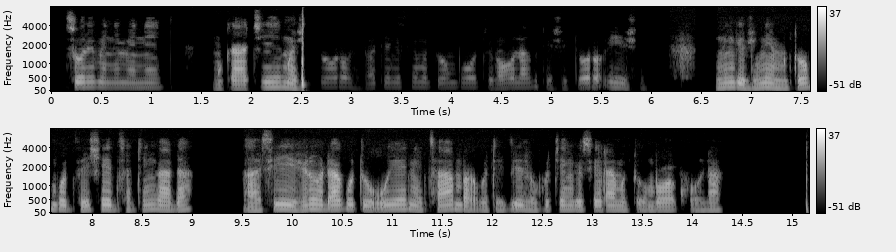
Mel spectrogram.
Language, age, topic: Ndau, 25-35, health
